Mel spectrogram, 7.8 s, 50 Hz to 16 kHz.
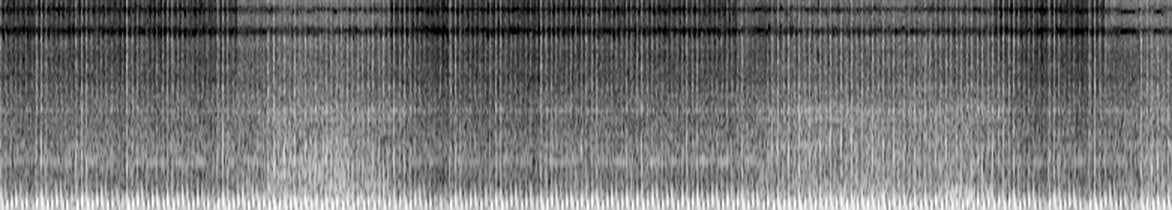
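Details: John Deere HR-2700GH pressure washer, Honda GC190 engine, 2700 PSI pump, revived after a bad spark plug and contaminated oil: steady running with a few brief dips as air in the line makes it surge, otherwise even; normal running.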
